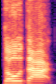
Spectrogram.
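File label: position reached, enemy cantonese male; XBOX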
